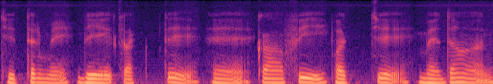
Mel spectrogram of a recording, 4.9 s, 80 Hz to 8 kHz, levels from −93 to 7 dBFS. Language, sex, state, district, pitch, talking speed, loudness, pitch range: Hindi, male, Bihar, Samastipur, 145 Hz, 110 wpm, -16 LUFS, 135-155 Hz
